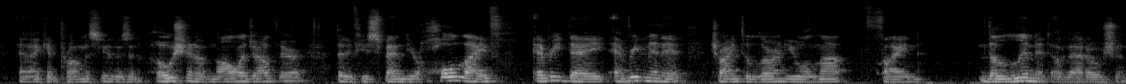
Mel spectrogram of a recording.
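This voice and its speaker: Over noticeable background noise and audible room echo, a man of medium pitch talks at a moderate pace with ordinary pitch variation. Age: 60s. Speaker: vedic astrologer and life coach. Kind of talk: interview.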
